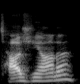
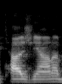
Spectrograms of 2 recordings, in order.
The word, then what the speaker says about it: Tatjana: i think you say is her name pronounced tajiana because there's a j in in her name i'm gonna go with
